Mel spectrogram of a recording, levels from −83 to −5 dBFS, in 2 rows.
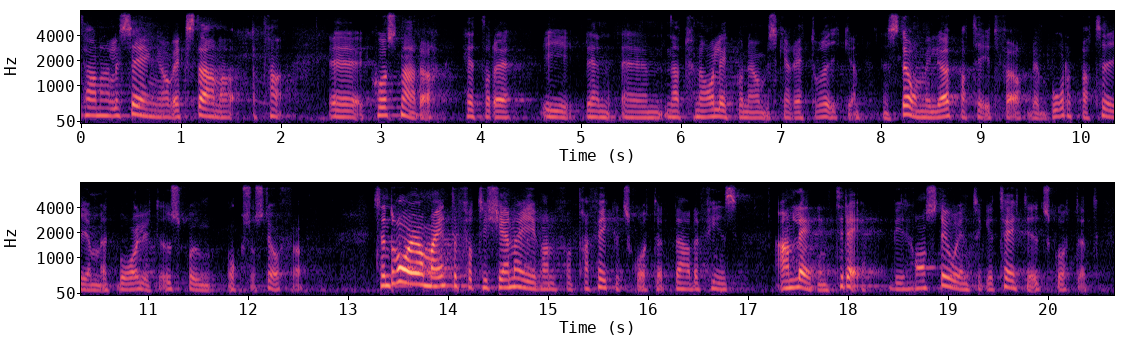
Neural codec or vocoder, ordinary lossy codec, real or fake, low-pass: none; Opus, 16 kbps; real; 7.2 kHz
